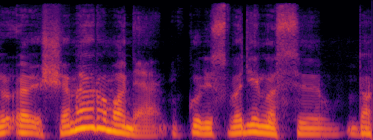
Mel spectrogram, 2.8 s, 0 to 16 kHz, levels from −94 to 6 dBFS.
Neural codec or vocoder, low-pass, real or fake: codec, 32 kHz, 1.9 kbps, SNAC; 14.4 kHz; fake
